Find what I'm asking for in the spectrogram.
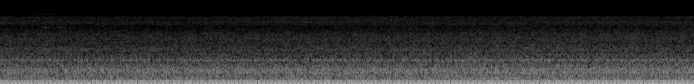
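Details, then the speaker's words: Truck diesel revved (stated about 10,000 RPM) building air pressure past 110–120 PSI toward governor cut-out at about 127–130 PSI; steady raised-idle drone with a low rumble, no knocks or leaks; normal air pressure build-up. "How do I know the governor will be cut out? You will hear the hissing sound, and my needle will stop rising. Okay? So, as you can see, it's increasing."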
